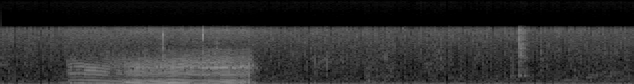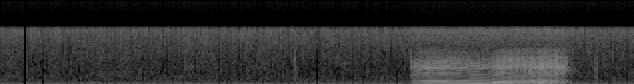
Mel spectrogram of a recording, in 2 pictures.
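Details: A Shih Tzu dog snoring, with two loud, vibrating snores several seconds apart over a steady room hum; snoring.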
